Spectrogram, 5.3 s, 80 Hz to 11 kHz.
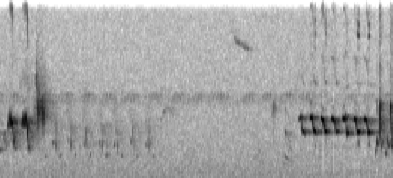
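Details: Nightingale recorded in spring 2014: a few loud, sharp notes open, a quiet stretch follows, then a fast, even trill of high repeated notes.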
